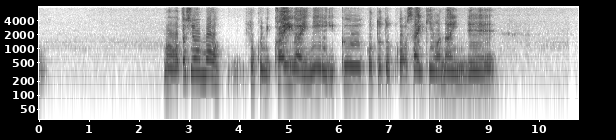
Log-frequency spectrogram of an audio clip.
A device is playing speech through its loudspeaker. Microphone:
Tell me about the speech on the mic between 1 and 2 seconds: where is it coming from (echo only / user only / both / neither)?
neither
